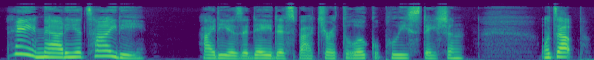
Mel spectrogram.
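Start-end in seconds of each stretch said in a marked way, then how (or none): 0.1-1.5 bright, raised phone greeting; cheerful caller. A narrator's reading. 5.4-5.8 raised phone question. A narrator's reading. Answering the phone.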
